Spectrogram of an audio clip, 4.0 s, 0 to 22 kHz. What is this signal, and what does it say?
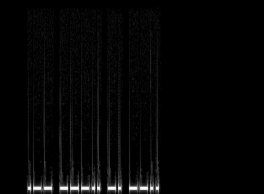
Morse code, heard as a keyed tone, about 32 wpm, 700 Hz. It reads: W8NZ
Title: USA Call Signs - 4 Characters - Repeated 3x - 30wpm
